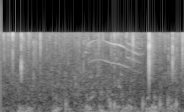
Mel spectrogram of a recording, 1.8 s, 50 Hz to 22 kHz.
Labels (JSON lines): {"label": "biophony, dolphin", "recorder": "SoundTrap 500"}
